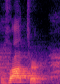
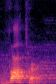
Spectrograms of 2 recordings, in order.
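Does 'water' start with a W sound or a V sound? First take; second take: V; V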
